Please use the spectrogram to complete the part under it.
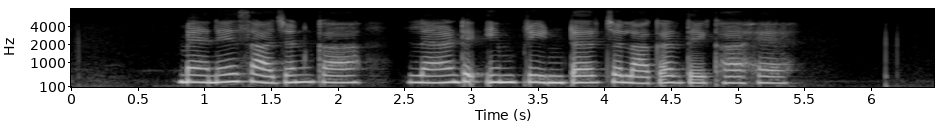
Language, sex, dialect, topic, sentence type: Hindi, female, Garhwali, agriculture, statement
